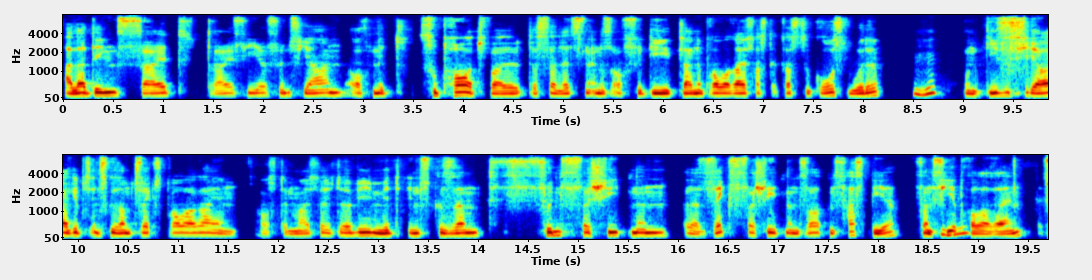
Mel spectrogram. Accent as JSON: {"language": "German", "town": "Weinheim", "region": "Baden-Württemberg", "country": "Germany", "tie": "born or raised there", "said": "Ich bin in Weinheim geboren, komme aus dem Odenwald, aus dem angrenzenden."}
